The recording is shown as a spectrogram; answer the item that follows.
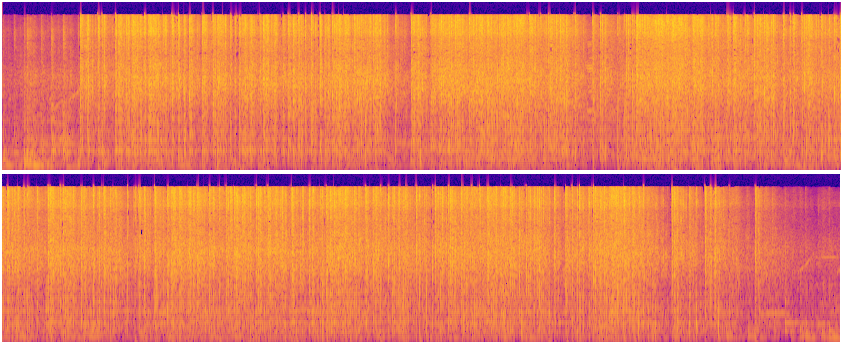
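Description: A long string of firecrackers going off in a rapid, continuous rattle of bangs, starting about a second in and running for roughly fourteen seconds before it stops near the end.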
